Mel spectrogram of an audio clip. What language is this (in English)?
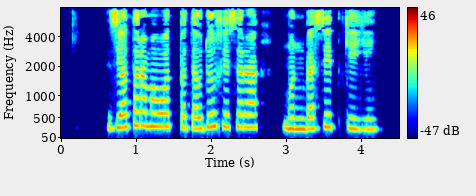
Pashto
